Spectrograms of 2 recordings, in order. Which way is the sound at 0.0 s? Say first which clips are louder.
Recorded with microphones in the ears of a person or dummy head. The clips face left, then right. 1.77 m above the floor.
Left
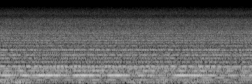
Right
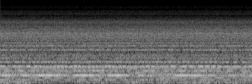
Left 1 dB; 10° left (ahead or behind).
